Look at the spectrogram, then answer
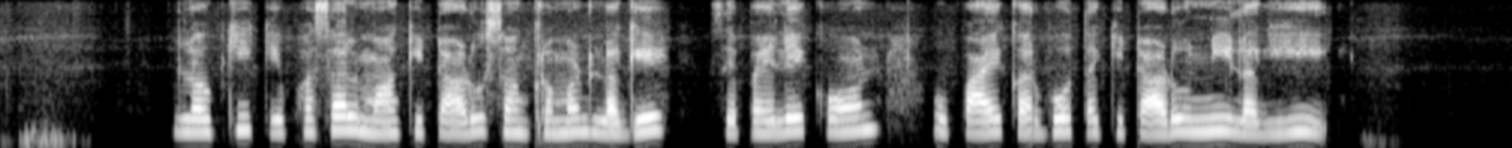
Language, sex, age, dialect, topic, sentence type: Chhattisgarhi, female, 18-24, Northern/Bhandar, agriculture, question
